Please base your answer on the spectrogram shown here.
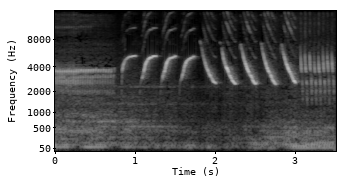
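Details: Russian canary song opening with a fast rattle, then about nine clear slurred whistles, each sweeping down, repeated roughly four times a second, closing with a buzzy high trill.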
